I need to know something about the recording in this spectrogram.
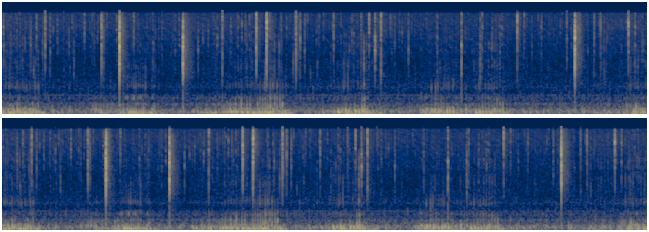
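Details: Cat purring indoors beside a fireplace; a low, rumbling purr swells and fades in repeated breaths about every two seconds beneath sharp, scattered crackles and snaps of burning wood.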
